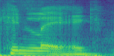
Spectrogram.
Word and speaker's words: Kinlaig: But it's pronounced kin league.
